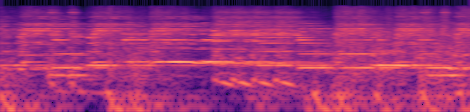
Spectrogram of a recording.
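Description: Amplified Indian banjo, a keyed zither, plucked and keyed through a melody of held, sliding notes over a steady low beat.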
